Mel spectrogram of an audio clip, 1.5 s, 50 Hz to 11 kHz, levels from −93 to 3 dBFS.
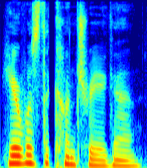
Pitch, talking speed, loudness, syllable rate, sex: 120 Hz, 205 wpm, -18 LUFS, 5.8 syllables/s, male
